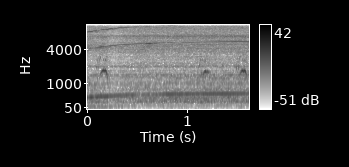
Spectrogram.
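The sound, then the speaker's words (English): A vacuum cleaner sucking the air out of a bag to make it airtight runs with a steady, whining roar, its pitch holding nearly constant, with a few brief higher chirps of air being drawn through the bag. Fairly loud, with no voices. “I've got a vacuum. We can just use that to sort of make it airtight, right? We can just sort of, like, suck that out.”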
